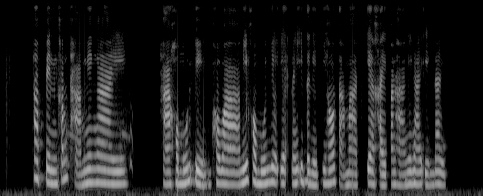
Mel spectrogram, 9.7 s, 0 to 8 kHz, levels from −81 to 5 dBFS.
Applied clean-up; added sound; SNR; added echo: neural diffusion model UNIVERSE++.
